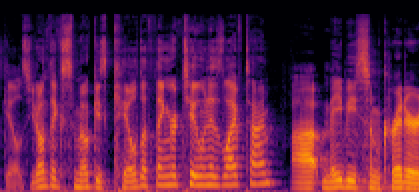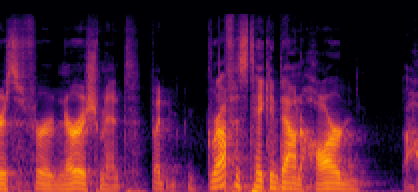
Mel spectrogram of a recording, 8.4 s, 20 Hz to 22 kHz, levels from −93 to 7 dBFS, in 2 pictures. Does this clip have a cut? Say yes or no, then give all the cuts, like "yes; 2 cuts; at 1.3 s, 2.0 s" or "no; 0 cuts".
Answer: yes; 2 cuts; at 2.9 s, 5.7 s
